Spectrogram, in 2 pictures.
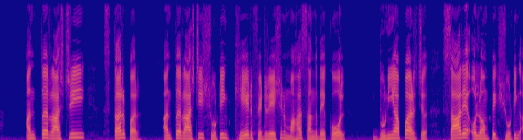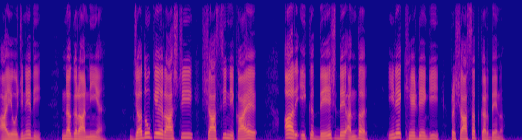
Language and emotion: Dogri, neutral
